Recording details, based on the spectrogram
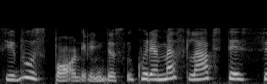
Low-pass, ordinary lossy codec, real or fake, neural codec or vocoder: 5.4 kHz; AAC, 48 kbps; fake; codec, 16 kHz, 2 kbps, FunCodec, trained on LibriTTS, 25 frames a second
